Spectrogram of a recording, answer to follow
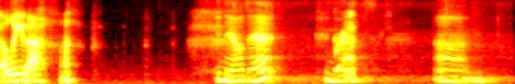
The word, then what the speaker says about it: Alina: i apologize in advance if i say your name wrong elena you nailed it congrats um i got an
